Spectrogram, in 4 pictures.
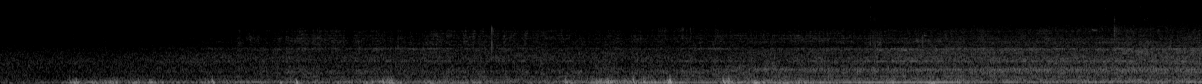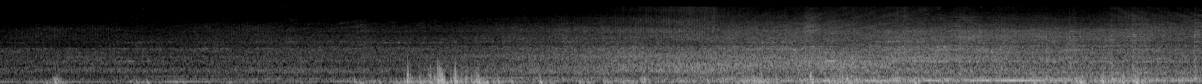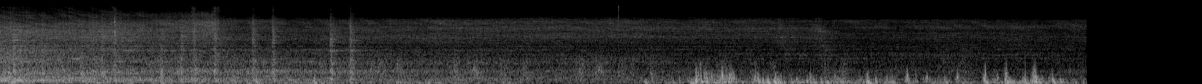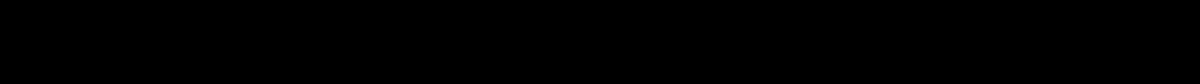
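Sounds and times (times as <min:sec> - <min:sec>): train passing by: 0:00.2 - 0:34.9.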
